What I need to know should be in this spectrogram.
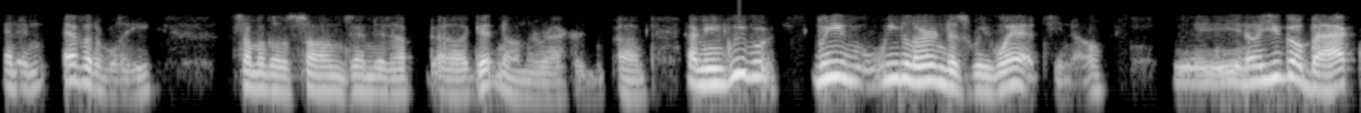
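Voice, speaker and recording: A man's voice: mid-range voice, no echo. An older male musician answering interview questions in a reflective, chatty way with frequent laughs and fillers. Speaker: musician guest. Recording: tinny phone line.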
